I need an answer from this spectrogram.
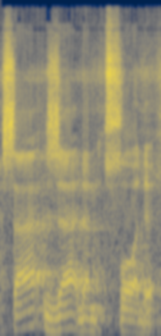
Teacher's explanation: keluar dari ujung lidah bertemu dengan gigi seri atas, gigi seri bawah ya, sejajar dengan gigi seri bawah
